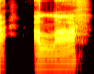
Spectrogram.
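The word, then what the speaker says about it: الله: เป็น ลน คำ นี้ เมื่อ เรา อ่าน รวม กัน เรา จึง อ่าน ว่า อัลเลาะห์ อัลเลาะห์ นะ ครับ อัลเลาะห์ นะ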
